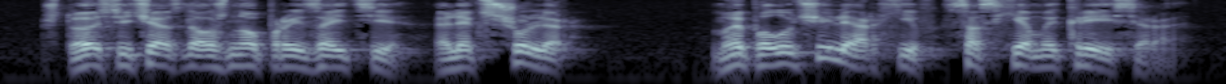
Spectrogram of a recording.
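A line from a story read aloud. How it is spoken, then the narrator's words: Forced calm question. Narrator (Russian): спросил Брейн, стараясь говорить спокойно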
